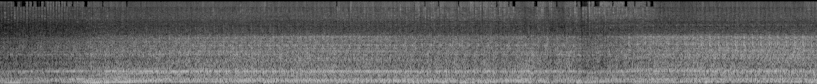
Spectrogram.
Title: 1941 Chevrolet 216 stovebolt 6 strange engine noise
